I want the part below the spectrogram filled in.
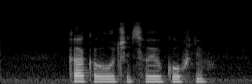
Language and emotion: Russian, neutral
